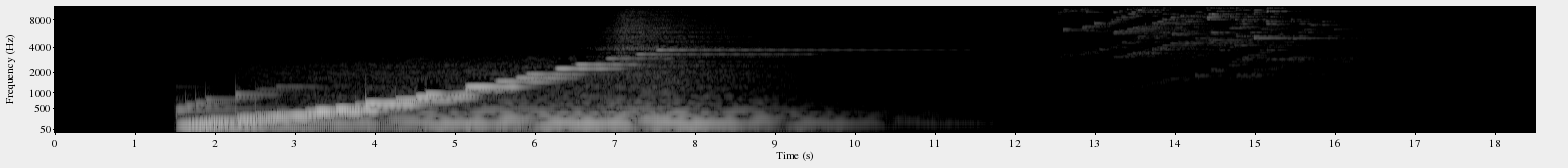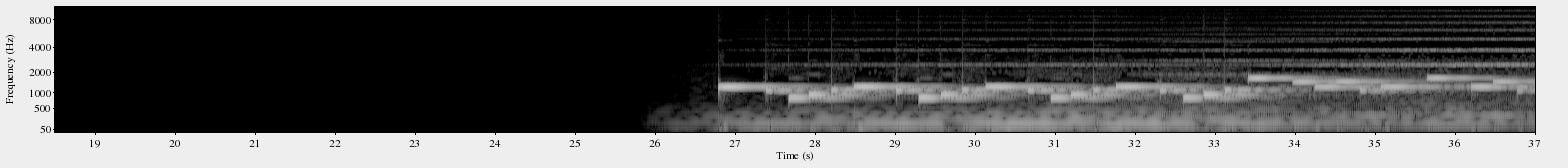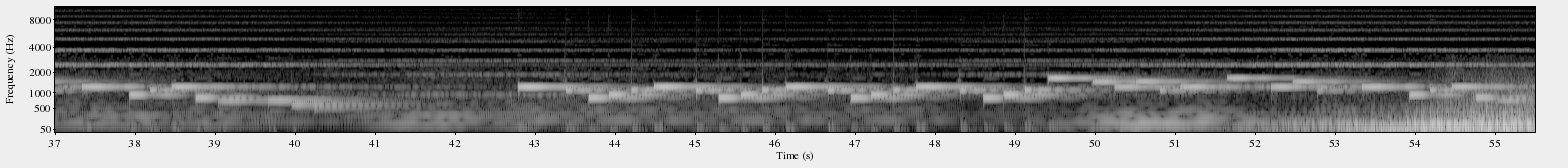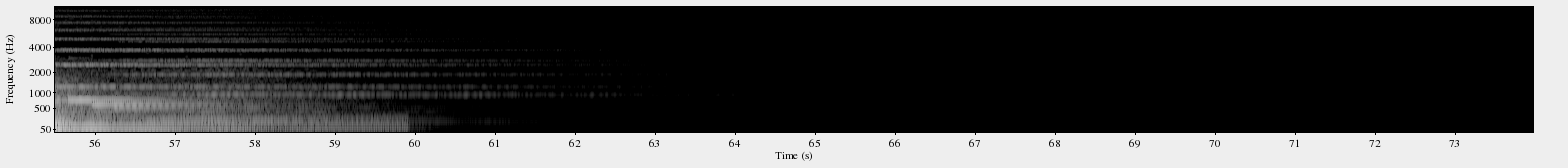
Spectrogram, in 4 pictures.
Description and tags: Piras0intro
Mistyc sound for intro.
Made with Propellerhead reaso for cronache di narnia
NARNIA, INTRO, BELLS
